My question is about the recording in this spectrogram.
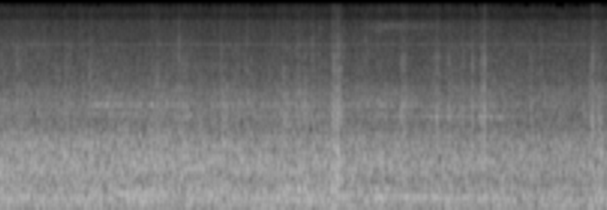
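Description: Steady vehicle rumble and road noise, with a few light clicks.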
